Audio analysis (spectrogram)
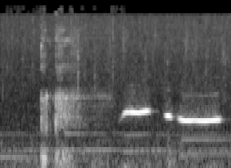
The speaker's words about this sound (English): Grab our whistles while walking. I whistle.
